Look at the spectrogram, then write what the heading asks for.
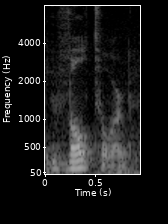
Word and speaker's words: Voltorb: Voltorb anytime soon and it should be Voltorb like volt yeah or I can't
